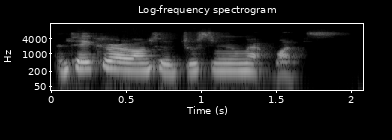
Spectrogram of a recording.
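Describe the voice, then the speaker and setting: A woman's voice: medium pitch, steady tone, fast, lightly acted. A woman voicing an eccentric, weary candy maker in a read-aloud storybook, sighing and rueful. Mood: matter-of-fact. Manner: sighing, rueful, matter-of-fact. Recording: dull lo-fi recording.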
